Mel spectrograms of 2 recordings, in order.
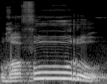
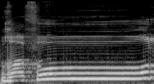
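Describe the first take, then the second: First: The word ends with a short "u" vowel. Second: The word ends on a bare "r" sound. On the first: The reading continues without stopping. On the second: The reader stops at this word.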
